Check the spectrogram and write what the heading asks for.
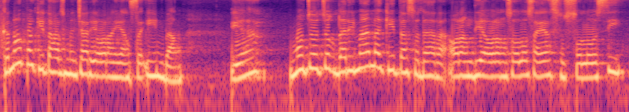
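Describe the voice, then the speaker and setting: A middle-aged woman pastor from Sulawesi preaching a sermon, lively and humorous, teasing the congregation and swinging between high exclamations and low asides. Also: normal speed.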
